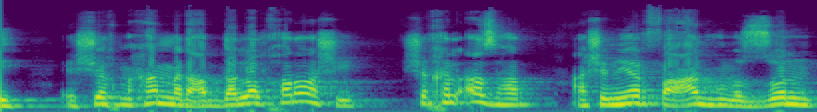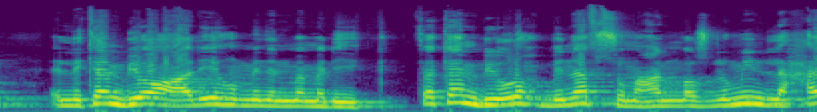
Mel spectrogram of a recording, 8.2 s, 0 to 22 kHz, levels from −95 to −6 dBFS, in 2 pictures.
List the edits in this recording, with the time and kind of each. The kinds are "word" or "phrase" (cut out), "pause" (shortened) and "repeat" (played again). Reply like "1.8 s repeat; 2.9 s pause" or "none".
2.8 s pause; 6.1 s pause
